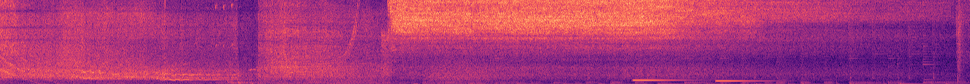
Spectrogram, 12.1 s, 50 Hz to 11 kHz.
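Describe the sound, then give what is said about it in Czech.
A DeLorean time machine car skids and roars off with a loud tire screech, then a sharp high hiss takes over and brief electronic beeps and pulsing tones close out the sequence, with no voices. “Nastavujeme náš DeLorean a uslyšíme se za 10 let.”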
